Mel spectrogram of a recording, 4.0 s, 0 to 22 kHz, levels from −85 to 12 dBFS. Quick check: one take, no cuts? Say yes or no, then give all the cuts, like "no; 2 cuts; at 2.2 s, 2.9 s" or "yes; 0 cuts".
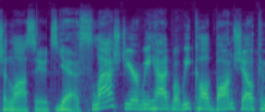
no; 1 cut; at 1.3 s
